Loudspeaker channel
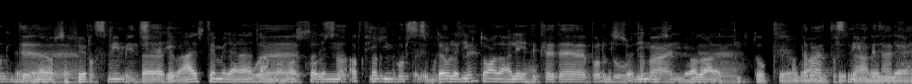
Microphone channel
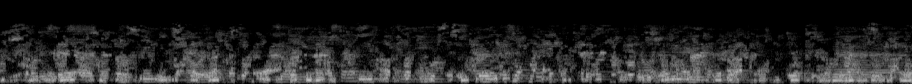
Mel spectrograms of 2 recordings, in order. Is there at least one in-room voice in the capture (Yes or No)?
Yes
